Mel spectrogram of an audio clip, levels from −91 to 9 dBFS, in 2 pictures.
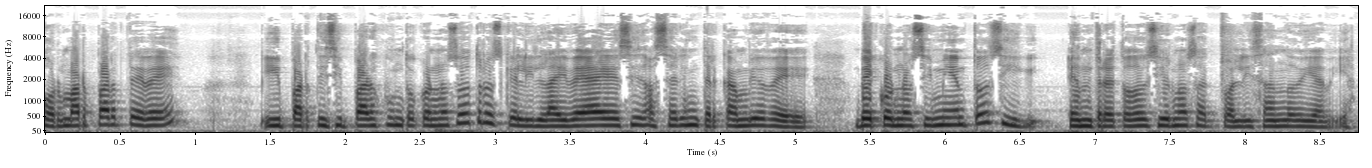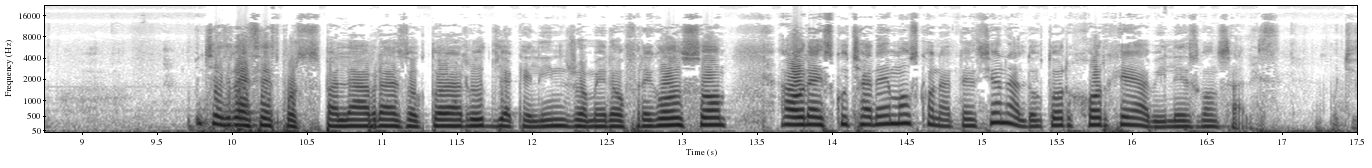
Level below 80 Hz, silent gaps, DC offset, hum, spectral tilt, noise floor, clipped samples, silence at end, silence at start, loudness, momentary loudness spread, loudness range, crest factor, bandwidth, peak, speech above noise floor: -30 dBFS; none; under 0.1%; none; -6.5 dB/octave; -39 dBFS; 0.6%; 0 s; 0 s; -10 LUFS; 7 LU; 4 LU; 10 dB; 17 kHz; 0 dBFS; 29 dB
